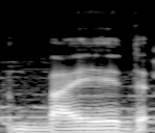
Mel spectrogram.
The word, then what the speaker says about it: bathe: से ख़त्म करते हैं, यानी जब ये वर्ब होगा तो इसको हम पढ़ेंगे बैद और जब ये नाउन होगा तो इसको पढ़ेंगे बाथ।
